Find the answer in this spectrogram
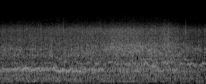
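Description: Lincoln Continental sedan driving fast past the camera, a steady rush of engine and road noise.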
